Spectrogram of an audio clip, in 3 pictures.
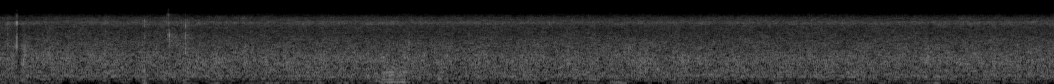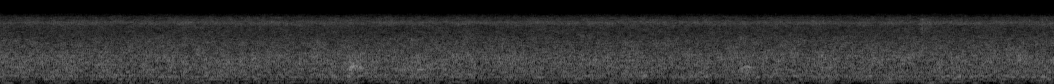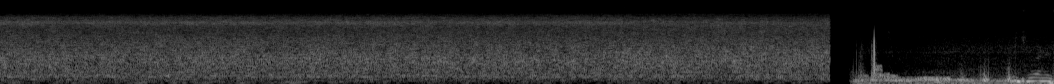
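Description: Shallow stream running over stones: a steady, even rushing hiss with a few faint ticks, cutting off abruptly near the end.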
